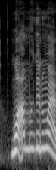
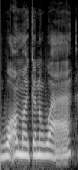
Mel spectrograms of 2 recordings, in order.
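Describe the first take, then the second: First: Higher, panicky repeat of "What am I gonna wear?"; mock panic. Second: Said in the usual way. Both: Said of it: "I said to my husband".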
